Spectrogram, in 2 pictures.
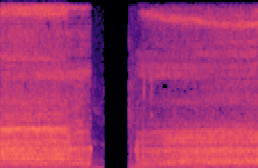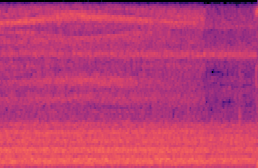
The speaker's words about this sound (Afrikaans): Die nonnetjies uile klink soos 'n radio wat nie lekker opvang nie, maar net so.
